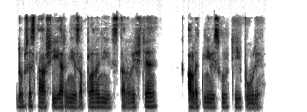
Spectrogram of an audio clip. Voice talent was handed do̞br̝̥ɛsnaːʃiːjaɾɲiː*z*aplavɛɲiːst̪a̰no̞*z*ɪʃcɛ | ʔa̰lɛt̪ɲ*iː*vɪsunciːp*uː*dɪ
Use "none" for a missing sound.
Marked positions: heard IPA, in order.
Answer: z, v, iː, uː

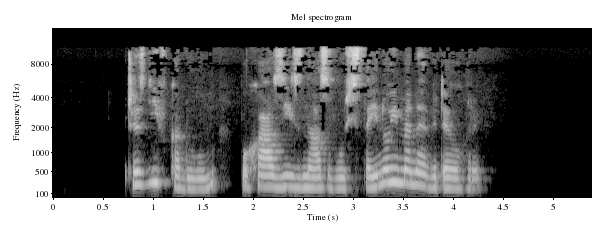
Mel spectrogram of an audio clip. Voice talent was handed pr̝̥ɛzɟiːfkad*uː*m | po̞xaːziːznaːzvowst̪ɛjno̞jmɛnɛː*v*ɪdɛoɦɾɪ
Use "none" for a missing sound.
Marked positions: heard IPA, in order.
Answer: uː, v

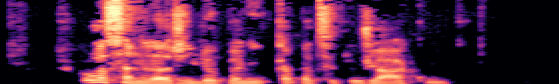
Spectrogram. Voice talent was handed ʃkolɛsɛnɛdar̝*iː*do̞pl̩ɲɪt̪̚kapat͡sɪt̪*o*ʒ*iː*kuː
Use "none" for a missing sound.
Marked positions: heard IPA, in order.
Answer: iː, u, aː

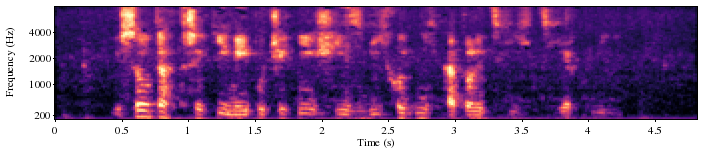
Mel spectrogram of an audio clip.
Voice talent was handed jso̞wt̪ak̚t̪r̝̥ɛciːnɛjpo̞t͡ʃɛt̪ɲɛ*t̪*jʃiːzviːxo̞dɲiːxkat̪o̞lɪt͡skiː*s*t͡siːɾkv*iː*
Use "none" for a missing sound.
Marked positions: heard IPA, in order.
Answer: none, x, iː

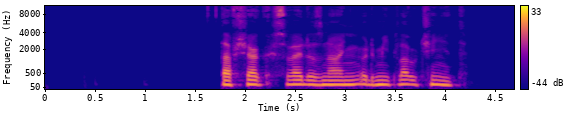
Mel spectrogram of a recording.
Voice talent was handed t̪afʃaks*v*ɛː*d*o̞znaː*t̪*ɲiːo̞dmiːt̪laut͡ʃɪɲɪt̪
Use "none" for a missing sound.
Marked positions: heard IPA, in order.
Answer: v, d, none

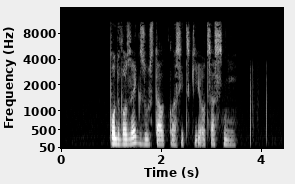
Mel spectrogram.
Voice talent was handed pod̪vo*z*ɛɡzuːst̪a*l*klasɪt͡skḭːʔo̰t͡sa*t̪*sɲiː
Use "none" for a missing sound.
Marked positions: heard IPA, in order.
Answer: z, l, none

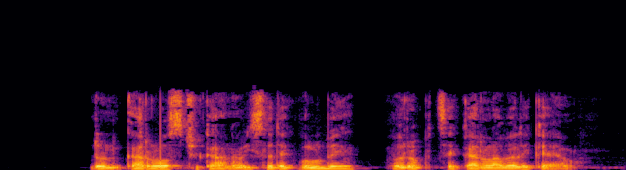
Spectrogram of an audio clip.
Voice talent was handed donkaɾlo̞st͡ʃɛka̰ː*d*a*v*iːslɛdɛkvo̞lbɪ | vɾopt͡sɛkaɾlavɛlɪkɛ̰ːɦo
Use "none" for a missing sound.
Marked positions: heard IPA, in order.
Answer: n, v

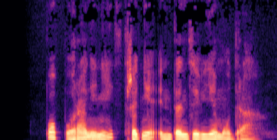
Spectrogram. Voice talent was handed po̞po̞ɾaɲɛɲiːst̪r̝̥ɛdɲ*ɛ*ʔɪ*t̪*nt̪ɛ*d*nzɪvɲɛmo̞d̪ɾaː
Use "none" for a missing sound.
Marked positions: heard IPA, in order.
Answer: ɛ, none, none

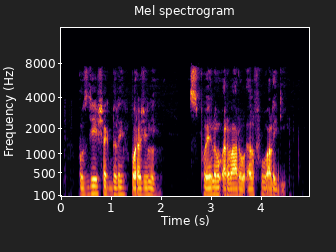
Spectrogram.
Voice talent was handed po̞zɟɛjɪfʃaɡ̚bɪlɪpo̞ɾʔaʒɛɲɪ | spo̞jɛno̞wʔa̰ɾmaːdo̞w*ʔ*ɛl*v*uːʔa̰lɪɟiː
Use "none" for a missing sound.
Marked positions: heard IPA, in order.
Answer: ʔ, f

